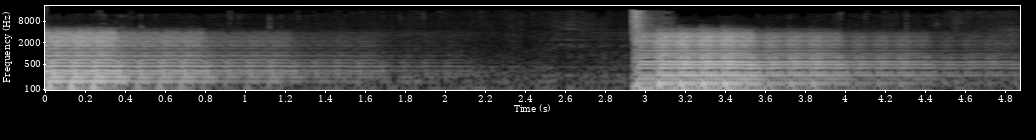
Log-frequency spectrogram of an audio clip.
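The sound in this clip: A tape delay echo with feedback on the fourth head: a bright, slightly distorted tone fades away, then returns at full loudness as a repeat and slowly decays again.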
